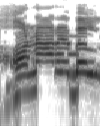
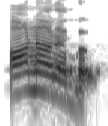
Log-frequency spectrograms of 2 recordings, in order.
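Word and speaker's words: honourable: ও ইউ আর এবি এল ই অনারেবল ম্যান অনারেবল উচ্চারণটা হনারেবল নয় অনারেবল তাহলে তখন কিন্তু আমাকে এখানে লিখতে হবে কি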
